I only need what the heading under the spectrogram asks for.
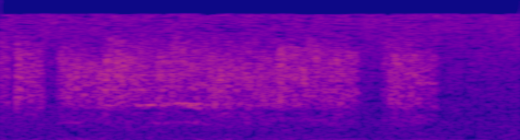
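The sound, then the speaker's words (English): A crowd claps in a dense, steady burst of applause that briefly dips twice before picking back up, with no voices over it. “And everybody clapping don't have attitudes anymore.”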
